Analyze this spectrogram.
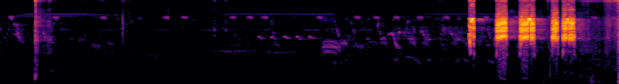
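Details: Kala tetar, the black francolin, heard after a long quiet stretch with faint distant chirps and a click. Near the end it bursts into a loud run of rough, rasping notes in quick succession.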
